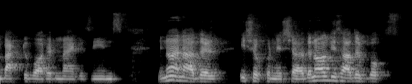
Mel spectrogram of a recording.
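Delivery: ordinary talk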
